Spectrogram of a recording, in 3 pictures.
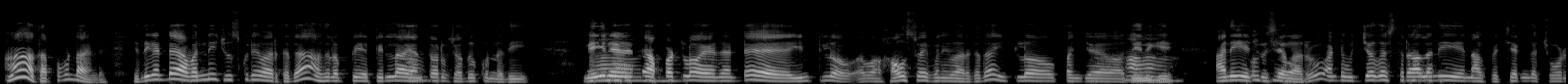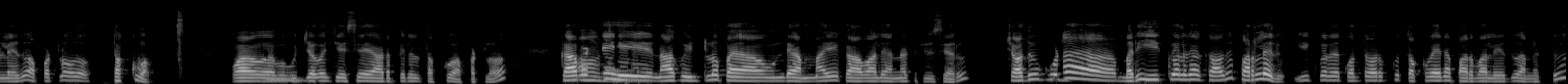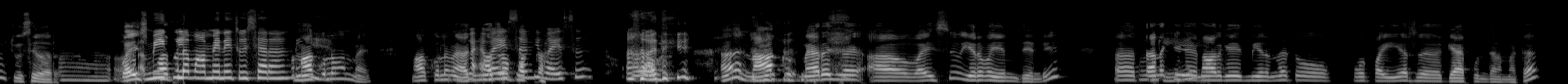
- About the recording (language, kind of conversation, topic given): Telugu, podcast, పెళ్లి విషయంలో మీ కుటుంబం మీ నుంచి ఏవేవి ఆశిస్తుంది?
- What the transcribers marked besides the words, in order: in English: "మెయిన్"; in English: "హౌస్ వైఫ్"; lip smack; in English: "ఈక్వల్‌గా"; in English: "ఈక్వల్‌గా"; in English: "మ్యారేజ్"; laughing while speaking: "అది"; in English: "పోర్ ఫైవ్ ఇయర్స్ గ్యాప్"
